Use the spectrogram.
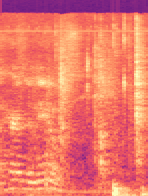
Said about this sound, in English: Somebody knocking?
